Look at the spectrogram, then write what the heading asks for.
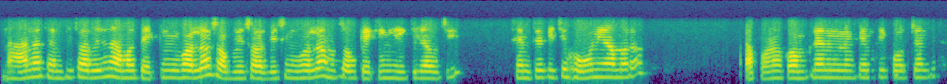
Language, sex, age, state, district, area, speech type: Odia, female, 60+, Odisha, Gajapati, rural, conversation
